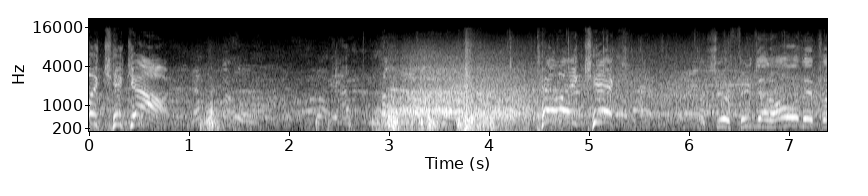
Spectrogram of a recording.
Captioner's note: crowd cheering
